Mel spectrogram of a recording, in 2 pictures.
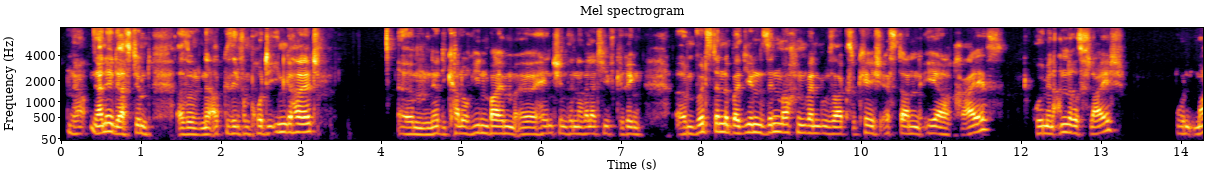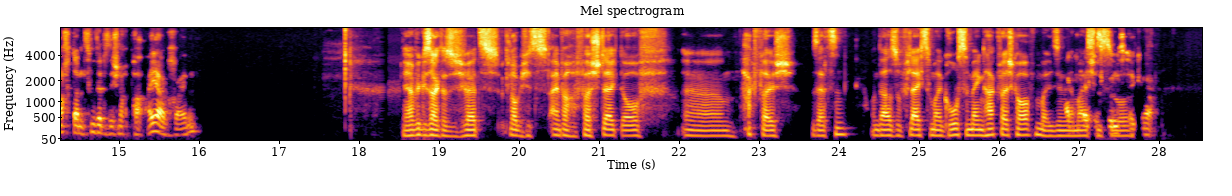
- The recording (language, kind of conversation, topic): German, advice, Wie kann ich mit einem kleinen Budget einkaufen und trotzdem gesund essen?
- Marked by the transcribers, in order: static; tapping; mechanical hum; other background noise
